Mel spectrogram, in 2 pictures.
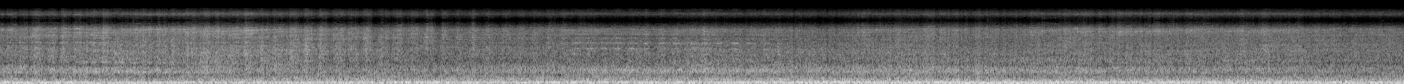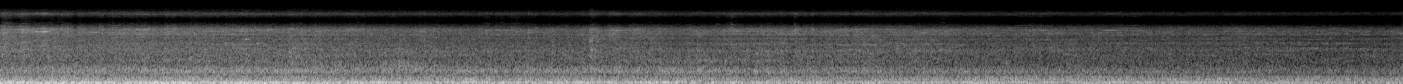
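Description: Double-stack container cars of a BNSF freight train rolling past, steel wheels running on the rails in a loud, steady rumble. In the second half the sound fades gradually as the end of the train passes and moves away.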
